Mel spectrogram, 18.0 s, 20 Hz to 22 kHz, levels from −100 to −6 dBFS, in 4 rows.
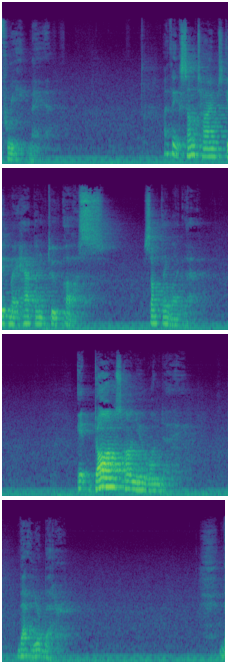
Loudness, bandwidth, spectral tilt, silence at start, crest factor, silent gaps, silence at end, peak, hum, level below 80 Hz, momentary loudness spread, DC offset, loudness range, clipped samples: -33 LUFS; 15.5 kHz; -5 dB/octave; 0 s; 26 dB; none; 0 s; -10 dBFS; none; -54 dBFS; 23 LU; under 0.1%; 15 LU; under 0.1%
